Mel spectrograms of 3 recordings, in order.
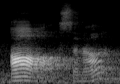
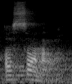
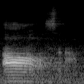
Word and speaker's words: asana: It is in fact pronounced asana, not asana. Just so you know, there is a correct pronunciation, and it's a long A, asana.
